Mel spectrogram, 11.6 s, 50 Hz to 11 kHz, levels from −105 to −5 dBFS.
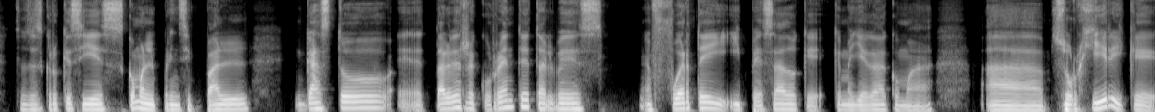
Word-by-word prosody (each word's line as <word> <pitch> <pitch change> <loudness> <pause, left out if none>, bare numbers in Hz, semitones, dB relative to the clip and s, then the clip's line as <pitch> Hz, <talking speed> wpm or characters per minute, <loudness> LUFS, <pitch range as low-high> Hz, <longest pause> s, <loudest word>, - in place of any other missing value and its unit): Entonces, 110 +1 -5
creo 115 0 -4
que 120 - -1
sí 115 +1 +3
es 110 0 +1
como 135 -1 +2
el 110 -3 +4
principal 110 +3 0 0.4
gasto, 135 +4 +2
eh, - - -8
tal 120 +1 +3
vez, 145 0 +2
recurrente, 135 +8 0
tal 125 -6 -1
vez, 120 -2 +1 0.5
fuerte, 125 +5 +1
y 120 -7 0
y 110 - -2
pesado 110 +4 -1
que 95 -2 -8
que - - -6
me 105 -1 -1
llega 105 +1 0
como 95 -2 -5
a 90 +4 -7 0.5
a 95 -1 +1
surgir, 120 +8 +2
y 120 - +2
que, 95 -6 -3
110 Hz, 150 wpm, -22 LUFS, 100-125 Hz, 0.5 s, el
